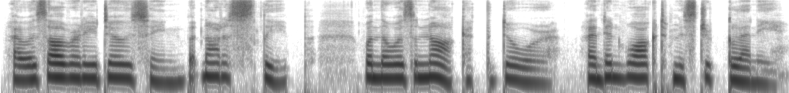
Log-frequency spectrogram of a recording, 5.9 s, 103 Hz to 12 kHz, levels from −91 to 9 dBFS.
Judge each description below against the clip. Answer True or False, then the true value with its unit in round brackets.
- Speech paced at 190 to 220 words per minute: True (205 wpm)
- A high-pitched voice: True (210 Hz)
